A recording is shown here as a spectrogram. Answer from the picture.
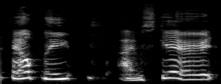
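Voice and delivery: high-pitched mock distress; feigned cry for help. [name] faking fear while secretly eating, mock cry for help. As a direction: put on a brief frightened plea. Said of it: "He is screaming help, and I'm scared".

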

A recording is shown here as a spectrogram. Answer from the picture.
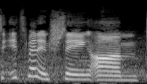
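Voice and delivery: usual speaking voice

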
